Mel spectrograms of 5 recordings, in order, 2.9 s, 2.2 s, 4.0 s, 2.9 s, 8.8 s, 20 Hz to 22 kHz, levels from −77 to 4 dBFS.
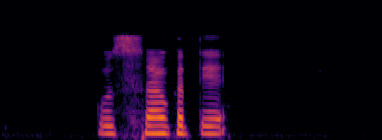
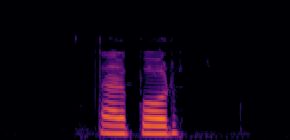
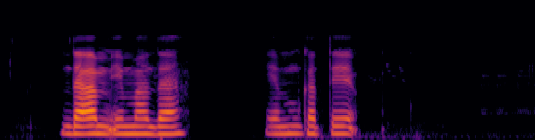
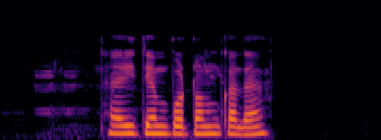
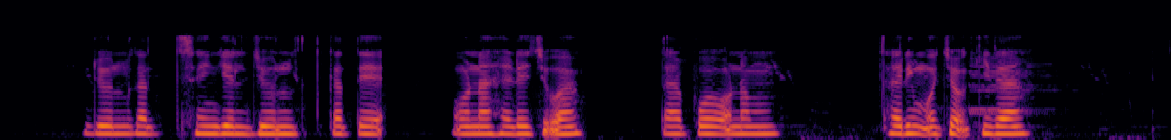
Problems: none marked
